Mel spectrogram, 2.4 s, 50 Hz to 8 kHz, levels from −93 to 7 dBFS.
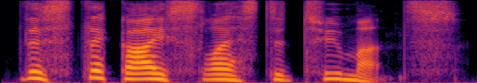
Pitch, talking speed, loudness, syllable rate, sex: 185 Hz, 150 wpm, -17 LUFS, 3.8 syllables/s, male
